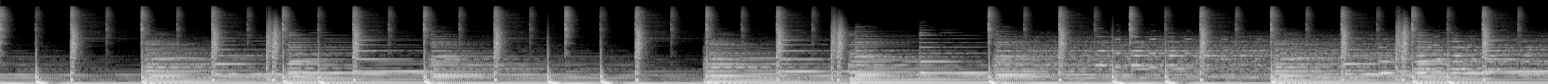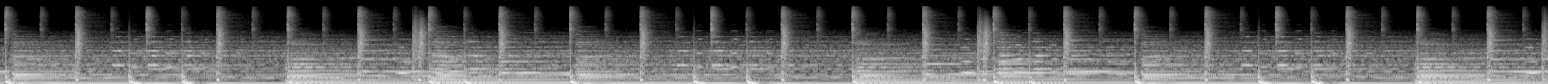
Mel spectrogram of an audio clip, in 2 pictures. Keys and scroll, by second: 20.0 super+z, 25.3 super+z, 27.2 x.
